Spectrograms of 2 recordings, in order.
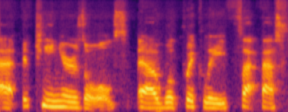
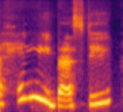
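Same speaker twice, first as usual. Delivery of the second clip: higher, sing-song mock teen friend; bubbly bestie greeting; 10 semitones higher, slower than usual. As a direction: chirp it like a gushing teenager.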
